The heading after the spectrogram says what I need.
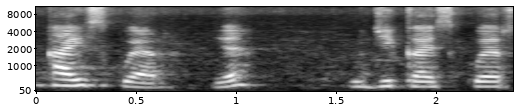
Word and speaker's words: chi-square: uji binomial uji ini tulisannya chi-square tapi kita bacanya Kai Square ya Uji chi-square 1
